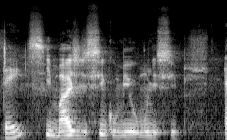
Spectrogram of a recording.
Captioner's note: speaking portuguese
